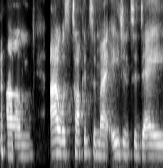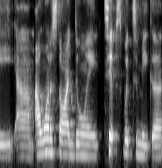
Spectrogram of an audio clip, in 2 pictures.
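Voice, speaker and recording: Talking at a fairly slow pace, a woman with a Southern accent has a fairly low pitch and monotone, flat intonation. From US South, Mississippi. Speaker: college basketball coach. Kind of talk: interview.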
